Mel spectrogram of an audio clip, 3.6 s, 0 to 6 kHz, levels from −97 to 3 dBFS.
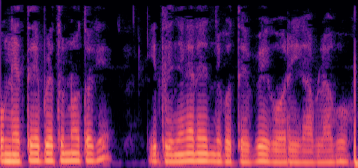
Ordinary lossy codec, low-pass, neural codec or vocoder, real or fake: MP3, 32 kbps; 5.4 kHz; none; real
